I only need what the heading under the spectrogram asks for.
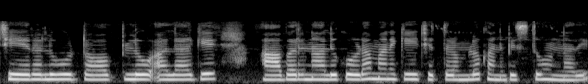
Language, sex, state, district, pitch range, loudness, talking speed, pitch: Telugu, female, Andhra Pradesh, Chittoor, 220-235 Hz, -13 LUFS, 90 wpm, 225 Hz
